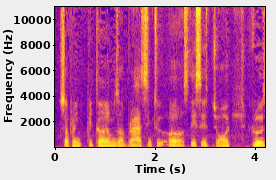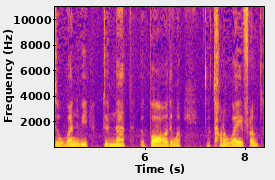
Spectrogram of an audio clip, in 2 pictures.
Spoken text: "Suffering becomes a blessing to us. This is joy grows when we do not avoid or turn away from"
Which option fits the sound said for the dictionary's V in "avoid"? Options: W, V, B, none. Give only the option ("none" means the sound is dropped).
B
